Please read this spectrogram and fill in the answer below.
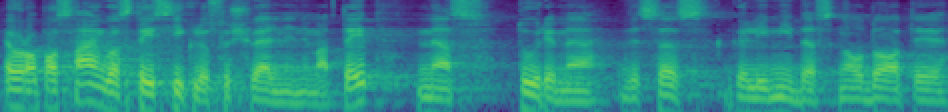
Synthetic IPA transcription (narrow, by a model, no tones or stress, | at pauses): ɛʊɾoːpoːsːɑːjʊŋɡoːst̪ɐɪsʲiːklʲʊsʊʃʲʋʲɛlʲnʲɪnʲɪmɑ̰t̪ɐɪpmʲɛs | t̪uːɾʲɪmʲɛʋʲɪsɐsɡɐlʲɪmʲiːbʲɛsnɒʊd̪oːt̪ʲɪ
